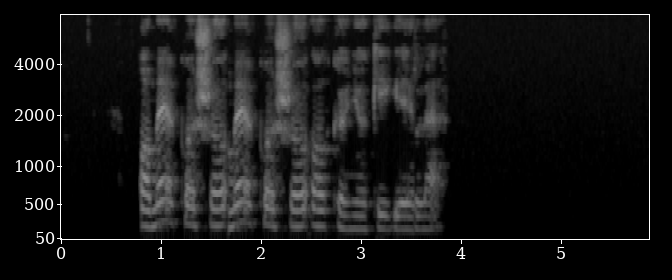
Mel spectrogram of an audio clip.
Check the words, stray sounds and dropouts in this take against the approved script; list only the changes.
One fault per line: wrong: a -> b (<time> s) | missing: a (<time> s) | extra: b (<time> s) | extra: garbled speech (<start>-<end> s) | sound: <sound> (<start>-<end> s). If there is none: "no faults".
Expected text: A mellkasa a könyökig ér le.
extra: mellkasa (1.7 s)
